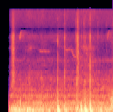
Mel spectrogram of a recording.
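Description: Honeybees buzzing around a pollen feeder over a low rumble, with a sharp tap about a second in and another near the end.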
